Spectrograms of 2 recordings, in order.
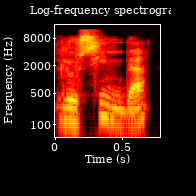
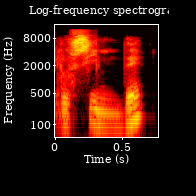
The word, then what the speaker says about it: Lucinde: romanticismo alemán que es Lucinda O sea lucinde que se menciona la novela que le escribo en el chat se escribe como suena lucinde que cuenta el amor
